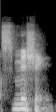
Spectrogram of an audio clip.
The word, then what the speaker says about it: smishing: So, instead of calling SMS, we call it smishing. and it rhymes with fishing.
